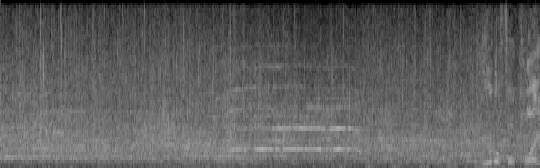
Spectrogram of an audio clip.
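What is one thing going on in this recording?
Football players shout and cheer outdoors.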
